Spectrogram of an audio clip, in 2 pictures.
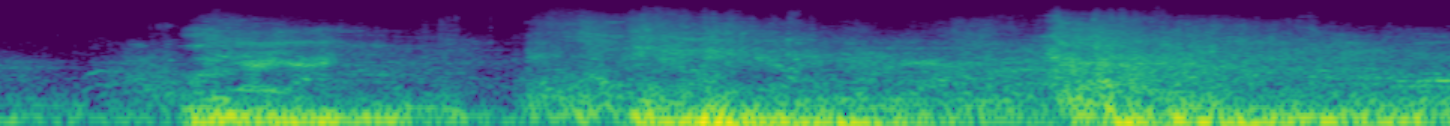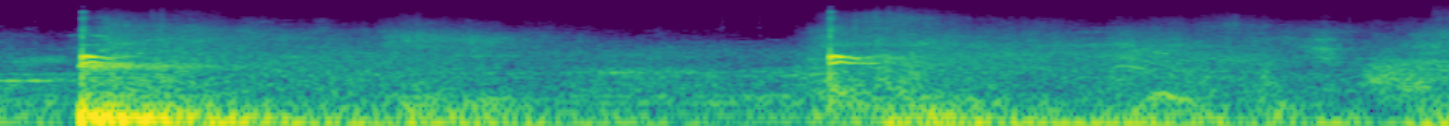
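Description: Magic spells whoosh and burst in a fight.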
